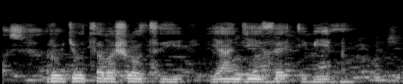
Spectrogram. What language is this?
Kinyarwanda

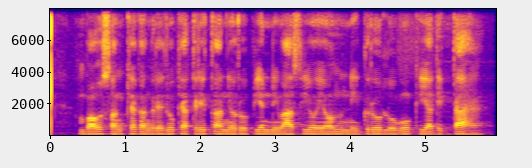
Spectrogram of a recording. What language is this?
Hindi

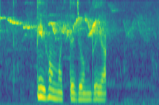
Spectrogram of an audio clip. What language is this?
Santali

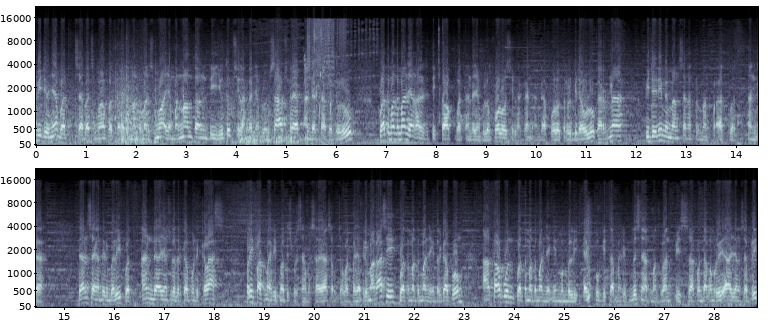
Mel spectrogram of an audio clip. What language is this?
Indonesian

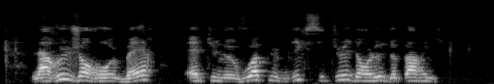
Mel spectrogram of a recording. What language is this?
French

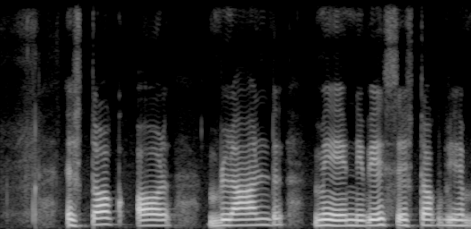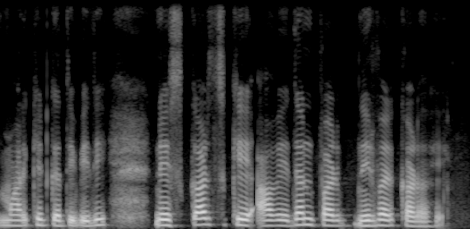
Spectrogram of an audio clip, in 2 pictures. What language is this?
Magahi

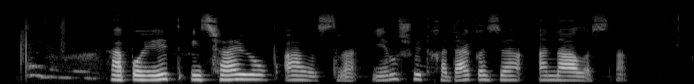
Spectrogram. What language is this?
Abkhazian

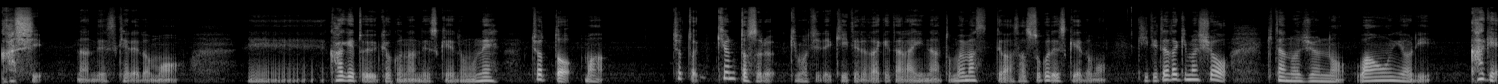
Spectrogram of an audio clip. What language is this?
Japanese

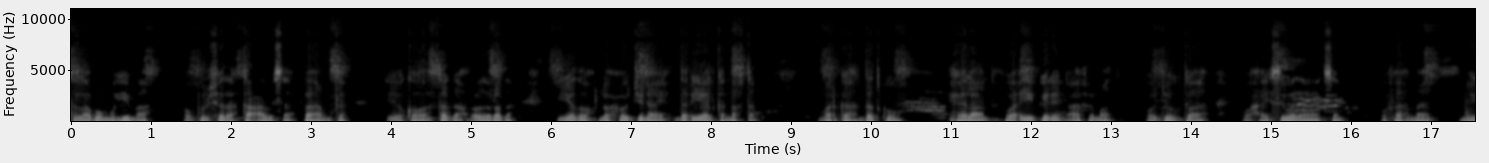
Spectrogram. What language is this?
Somali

